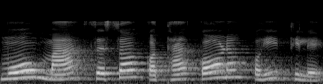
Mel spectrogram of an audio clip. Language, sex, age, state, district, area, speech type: Odia, female, 18-30, Odisha, Khordha, rural, read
